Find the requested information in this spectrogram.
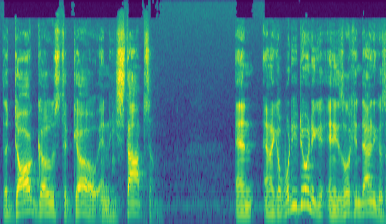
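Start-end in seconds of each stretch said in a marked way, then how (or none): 4.2-4.7 high-pitched, urgent retold interruption; alarmed disbelief. Trainer stopping a handler mid-exercise, incredulous. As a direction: cut in with a high, baffled challenge. Handler repeats the silly mistake.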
